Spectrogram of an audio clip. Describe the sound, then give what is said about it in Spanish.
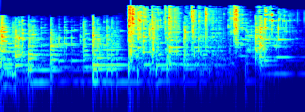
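A serving dish of food drops to the floor with a loud clattering crash. Many bright clinks and clangs ring out in quick succession for about two seconds, then fade. “Uy, la puta se me cayó la fuente al piso.”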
